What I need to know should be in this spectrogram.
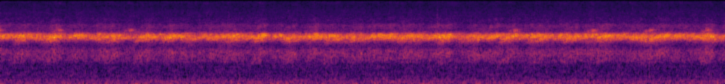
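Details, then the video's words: Night chorus of many frogs, plentiful after two consecutive wet years, forms an unbroken shimmering drone of high trilled calls with faint overlapping pulses and occasional brighter peaks. "Frog Songs: Na Mele o nā Paloka"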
